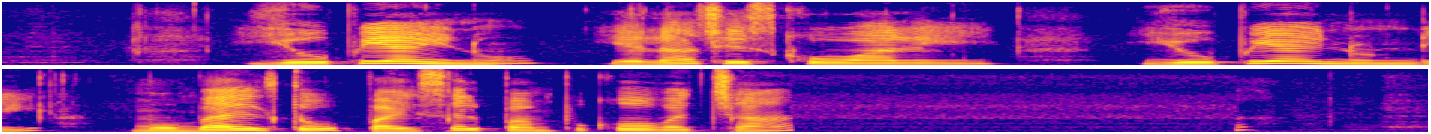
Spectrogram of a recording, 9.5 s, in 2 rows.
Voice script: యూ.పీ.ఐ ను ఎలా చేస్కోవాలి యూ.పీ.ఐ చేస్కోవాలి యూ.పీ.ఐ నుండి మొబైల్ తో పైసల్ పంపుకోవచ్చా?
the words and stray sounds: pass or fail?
fail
